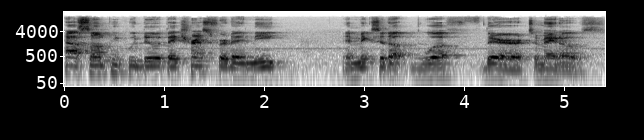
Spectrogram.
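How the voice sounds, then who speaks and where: In a strong Carolina accent, a man with a fairly low pitch speaks at a fairly slow pace, with audible room echo and noticeable background noise. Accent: thick Carolina. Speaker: cooking channel host. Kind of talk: cooking tutorial. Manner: casual, rambling with self-corrections.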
